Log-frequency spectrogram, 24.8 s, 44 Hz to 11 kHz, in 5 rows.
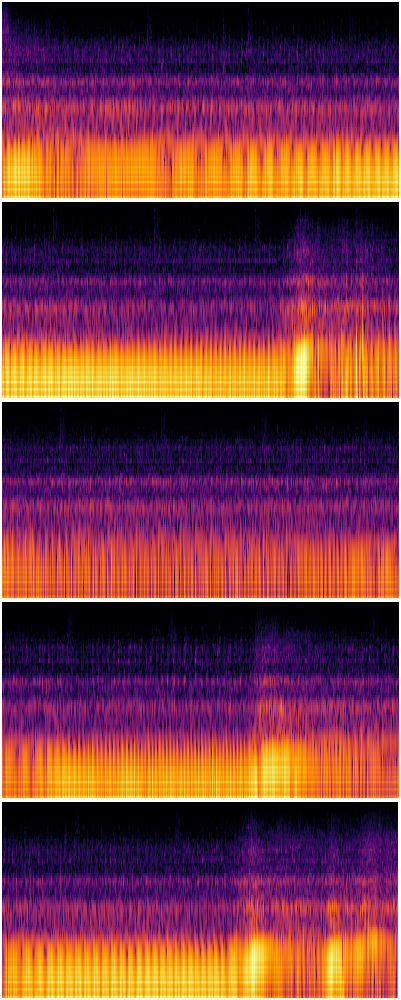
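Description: A 2003 Chevrolet Corvette with a V8 and automatic transmission drives with a steady loud engine drone, rising in three distinct revving surges as it accelerates and shifts.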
